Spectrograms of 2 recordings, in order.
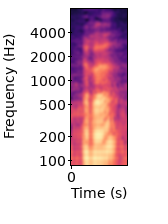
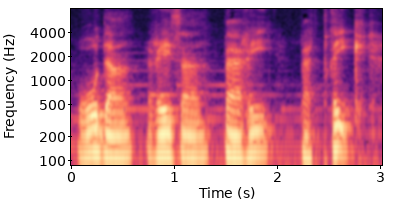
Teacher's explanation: technically the uvula trill, produced at the back of the vocal tract, usually with the uvula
